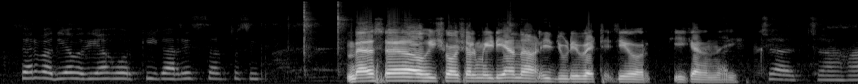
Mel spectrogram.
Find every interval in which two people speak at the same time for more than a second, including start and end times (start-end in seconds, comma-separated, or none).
none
